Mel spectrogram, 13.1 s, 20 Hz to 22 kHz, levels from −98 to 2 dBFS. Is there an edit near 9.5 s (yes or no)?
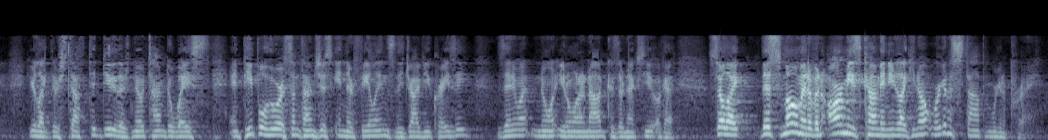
yes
